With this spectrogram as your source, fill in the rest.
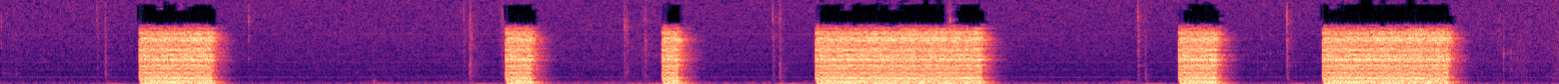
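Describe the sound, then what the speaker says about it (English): Bursts of white noise hiss on and off, some short and some about a second long, in an irregular pattern against a quiet background. "it plays some white noise, only whilst we've actually got our finger on the button"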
